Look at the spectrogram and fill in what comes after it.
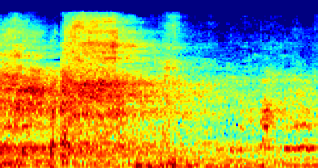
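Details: An adult's harsh, noisy burst of acted coughing, performed for comic effect in a comedy sketch: cough.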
